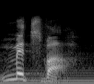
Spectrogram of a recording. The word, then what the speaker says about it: mitzvah: In the Hebrew, it's pronounced mitzvah.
